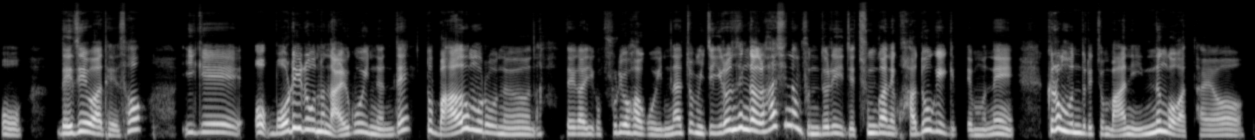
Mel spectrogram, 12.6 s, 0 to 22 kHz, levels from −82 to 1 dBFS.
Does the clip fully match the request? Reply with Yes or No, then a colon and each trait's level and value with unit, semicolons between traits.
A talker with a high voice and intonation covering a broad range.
Yes: high, 200 Hz; wide, 6.1 semitones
